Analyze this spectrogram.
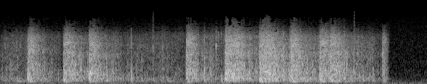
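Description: Gunshots fire in rapid bursts during a staged shootout, with many sharp, crackling reports in quick irregular succession, each trailing off in a brief noisy tail before the volley stops.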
